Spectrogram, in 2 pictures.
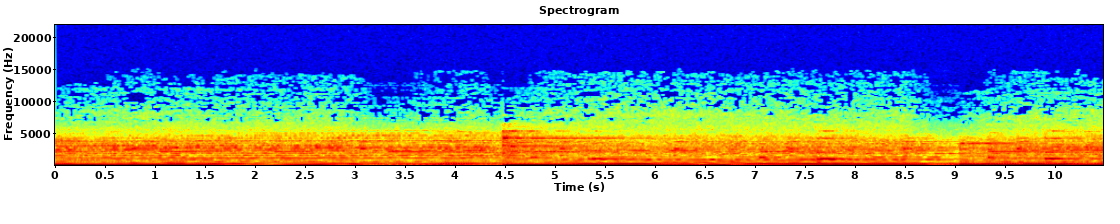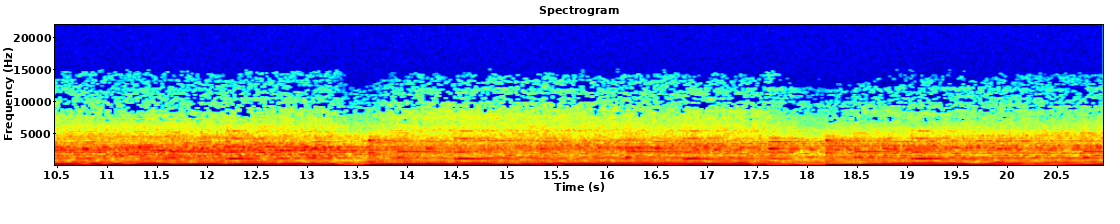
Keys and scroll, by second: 6.9 v, 12.9 super+a, 13.3 shift+super+c, 13.5 shift+super+v.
